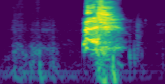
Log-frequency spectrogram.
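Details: Sneeze: a single sharp, hissing burst lasting about half a second, after a few soft breaths.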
